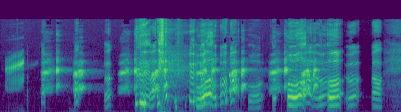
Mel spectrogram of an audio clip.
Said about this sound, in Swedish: Kan du gissa djurljudet till exempel? Eh, jag är ganska säker på att det där var en groda. Ja, korrekt, korrekt.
